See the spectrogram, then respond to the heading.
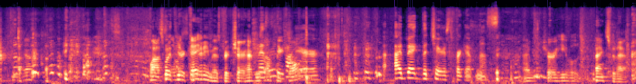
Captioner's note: laughing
